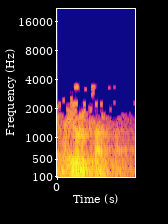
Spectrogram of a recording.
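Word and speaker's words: Mallorca: اعلموا رحمكم الله أن أصلي من مدينة مايوركا أعادها الله للإسلام، وهي مدينة كبيرة، هي تكتب بالجي مايوركا بس تتنطق بالواي مايوركا،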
